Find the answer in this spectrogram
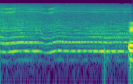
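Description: DJI Spark mini quadcopter hovering, its four propellers giving a steady high-pitched buzzing whine; the pitch dips briefly under a second in as the drone changes its thrust.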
